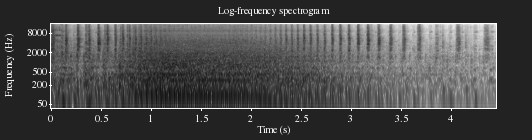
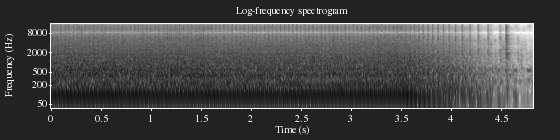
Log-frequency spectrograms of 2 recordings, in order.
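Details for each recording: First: Craftsman 22-inch self-propelled mower with a Briggs Quantum 6.75: fires strongly for a couple of seconds on starting spray, then pops and dies. It won't restart without spray, and a dirty carburetor is suspected. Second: Craftsman 22" self-propelled mower with Briggs & Stratton Quantum 6.75 engine after a carburetor clean, blade adapter change and draining overfilled oil: steady even single-cylinder beat, no surging or shake, then shuts off cleanly.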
